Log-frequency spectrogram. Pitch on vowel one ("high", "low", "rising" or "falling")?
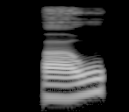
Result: rising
